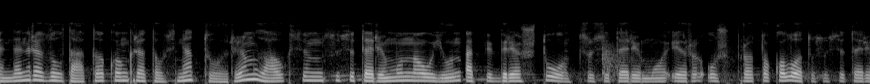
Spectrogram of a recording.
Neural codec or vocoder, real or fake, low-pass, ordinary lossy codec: none; real; 7.2 kHz; Opus, 32 kbps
